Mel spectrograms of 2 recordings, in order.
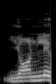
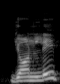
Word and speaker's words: Yongle: So Yongle Blue Hole, G is silent actually, Yonle hoga, Yonle Blue Hole.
